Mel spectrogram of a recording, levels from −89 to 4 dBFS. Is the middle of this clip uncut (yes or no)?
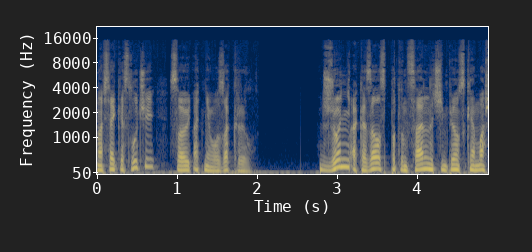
no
